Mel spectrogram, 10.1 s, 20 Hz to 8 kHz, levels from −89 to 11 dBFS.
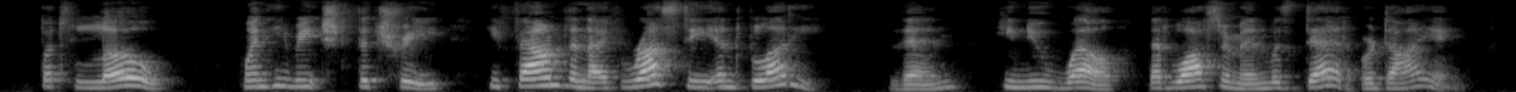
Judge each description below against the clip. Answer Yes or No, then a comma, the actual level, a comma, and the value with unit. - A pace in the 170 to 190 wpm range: No, average, 140 wpm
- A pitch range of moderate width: Yes, average, 3.4 semitones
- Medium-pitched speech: No, high, 195 Hz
